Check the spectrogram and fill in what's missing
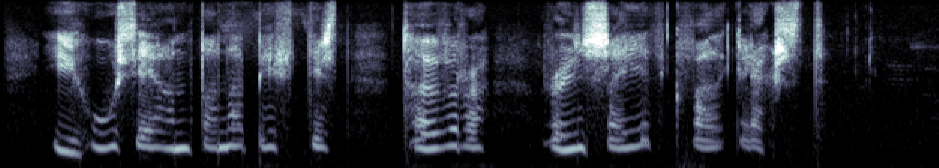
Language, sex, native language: Icelandic, female, Icelandic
